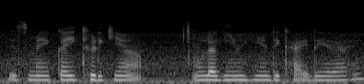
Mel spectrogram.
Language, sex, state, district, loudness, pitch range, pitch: Hindi, female, Bihar, Saran, -29 LUFS, 200-205 Hz, 200 Hz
